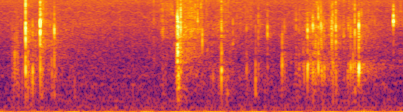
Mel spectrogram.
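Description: Handling noise from small toy items being moved about: scattered light clicks and crinkling.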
